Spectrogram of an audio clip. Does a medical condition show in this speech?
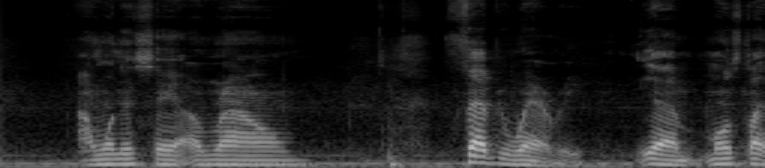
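Yes: cerebral palsy; talks very well.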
